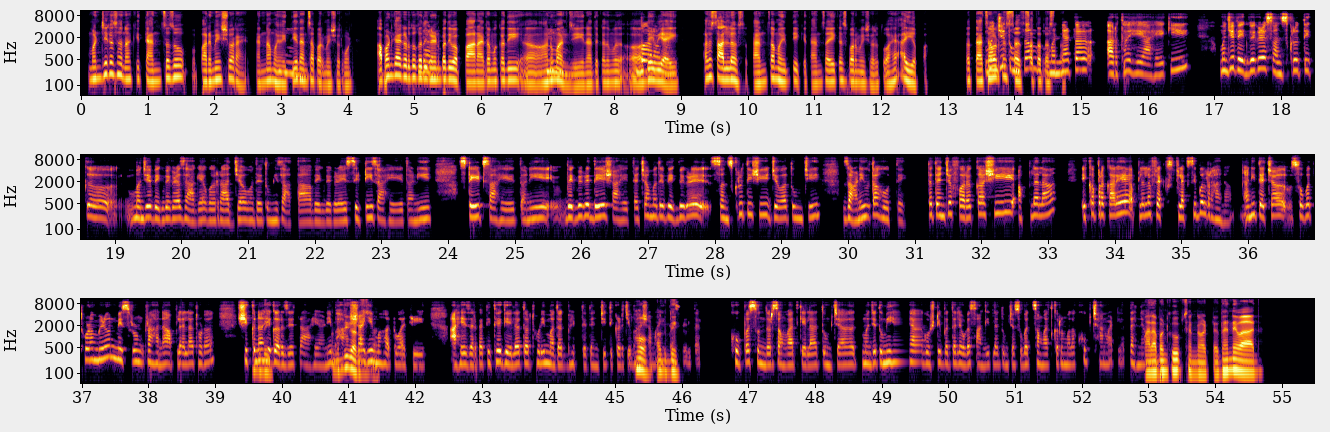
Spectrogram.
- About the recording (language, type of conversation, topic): Marathi, podcast, सांस्कृतिक फरकांशी जुळवून घेणे
- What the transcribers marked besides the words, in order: other background noise; tapping; in English: "फ्लॅक्स फ्लेक्सिबल"; "छान" said as "छान्य"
